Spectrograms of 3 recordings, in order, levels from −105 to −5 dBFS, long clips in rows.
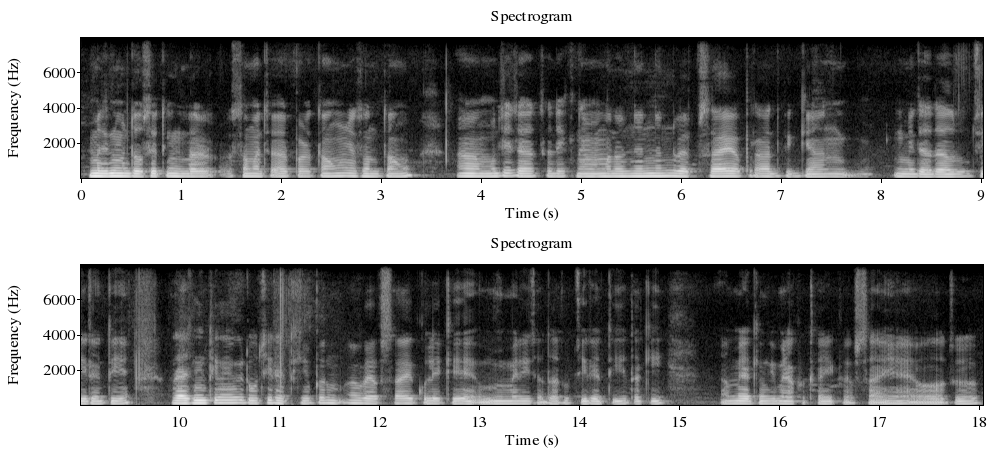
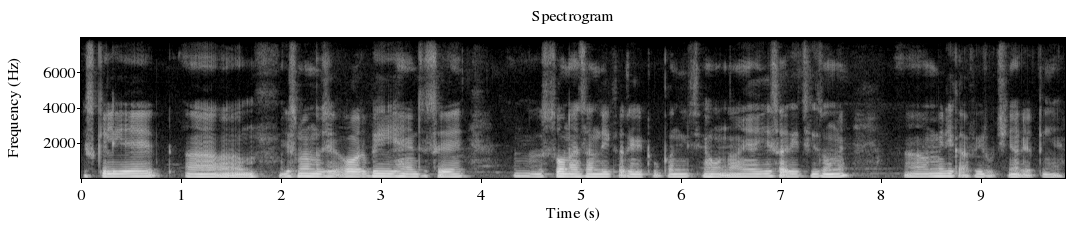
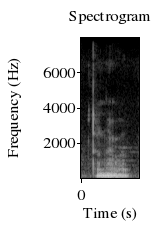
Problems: background sounds at intervals, background conversations at intervals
